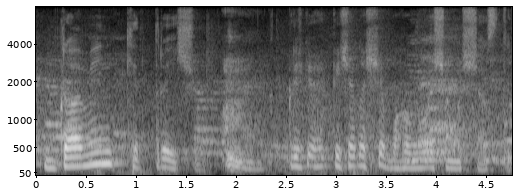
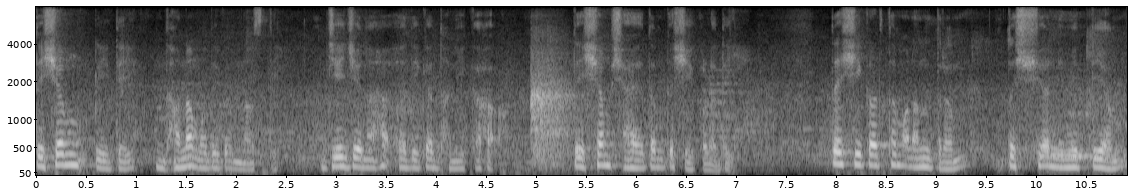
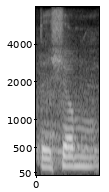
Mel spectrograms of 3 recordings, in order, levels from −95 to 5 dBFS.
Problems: constant background noise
